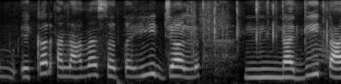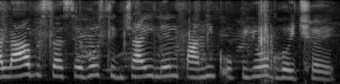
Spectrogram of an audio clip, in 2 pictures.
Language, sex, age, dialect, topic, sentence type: Maithili, female, 31-35, Eastern / Thethi, agriculture, statement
